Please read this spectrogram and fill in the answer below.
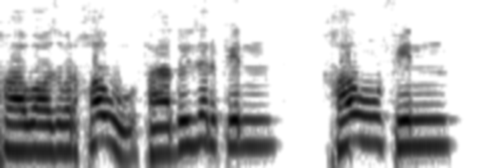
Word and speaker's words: خوف: খ দিয়ে ওয়াও ধরবে, খ ওয়াও জবর খাউ, ফা দুই জের ফিন, খাউ ফিন। অক্ফ করার কারণে এখানে উচ্চারণটা হবে খাউফ।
